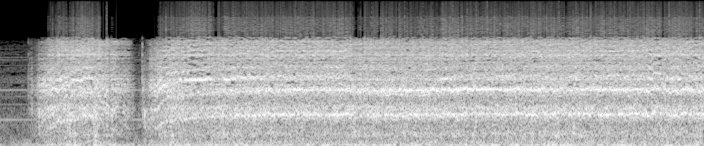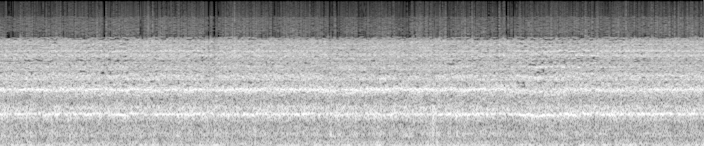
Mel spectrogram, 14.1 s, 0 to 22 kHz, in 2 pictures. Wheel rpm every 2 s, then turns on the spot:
50, 210, 230, 230, 230, 230, 230.
none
